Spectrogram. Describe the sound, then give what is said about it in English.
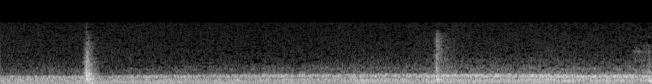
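Two sharp, cracking impacts of a rock thrown against a cabin ring out a few seconds apart over a steady low rumble, each echoing from the canyon and sounding sudden, like a rifle shot. “I found out about the rifle shot, just an echo from the canyon if you throw a rock against the cabin.”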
